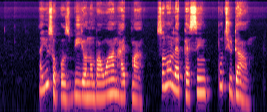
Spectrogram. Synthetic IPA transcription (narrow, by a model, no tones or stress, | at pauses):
ajusɔpʰosbijɔnɔ̃mbawãnɦaɪp̚mãn | sonõlɛt̚pʰɛsĩnputʰjudãʊ̃n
